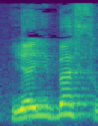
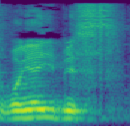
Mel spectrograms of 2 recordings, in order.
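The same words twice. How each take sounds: First: Slow ييبس as "yaybas", with a after the b; ييبس with an a vowel on the ba; fatha form. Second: Slow وييبس as "wa-yaybis", with i after the b; وييبس with an i vowel on the ba; kasra form. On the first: (ييبس بفتح الباء) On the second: (وييبس بكسر الباء) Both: Shown as a demonstration. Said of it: "بالفتح وبالكسر".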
